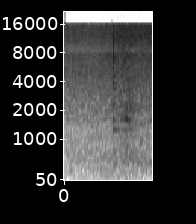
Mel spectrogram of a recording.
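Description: Sour tomatoes dropping into a hot pan for a pabda fish curry, a brief close sizzle and frying hiss with a slight splash partway through, no voices.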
